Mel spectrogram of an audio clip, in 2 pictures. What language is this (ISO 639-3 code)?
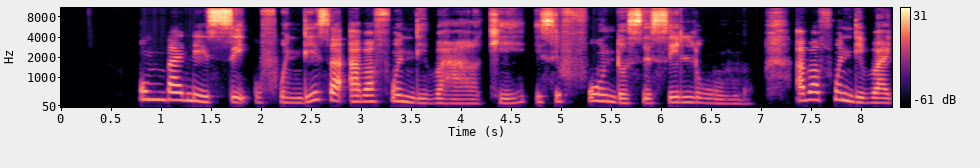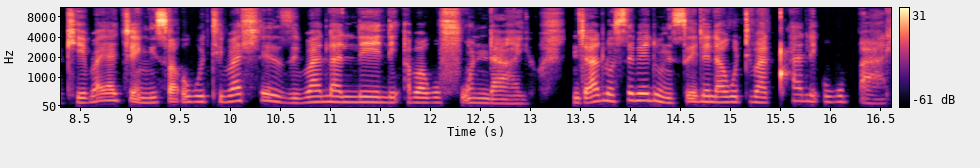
nde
